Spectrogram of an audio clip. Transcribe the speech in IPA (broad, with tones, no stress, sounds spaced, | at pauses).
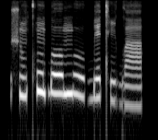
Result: ʃ ũ˨ kʰ ũ˦ ɓ oː˦ m uː˦˨ ɡ͡b e˦ tʰ i˨ ɡʷ a˨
